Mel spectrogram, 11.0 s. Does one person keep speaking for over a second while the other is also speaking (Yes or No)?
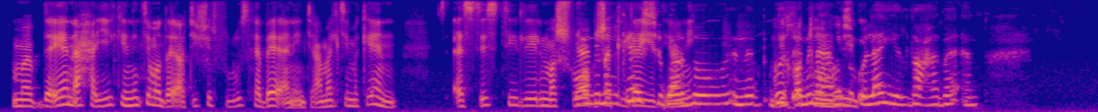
Yes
